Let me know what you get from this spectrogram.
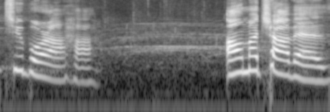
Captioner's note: audience applauding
